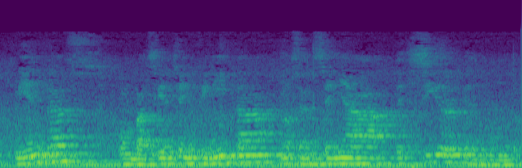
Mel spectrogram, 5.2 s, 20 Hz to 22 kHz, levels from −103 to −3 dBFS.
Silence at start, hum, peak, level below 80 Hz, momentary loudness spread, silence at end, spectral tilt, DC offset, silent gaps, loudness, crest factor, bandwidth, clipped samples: 0 s; none; -10 dBFS; -40 dBFS; 7 LU; 0 s; -10 dB/octave; under 0.1%; none; -27 LUFS; 14 dB; 7 kHz; under 0.1%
